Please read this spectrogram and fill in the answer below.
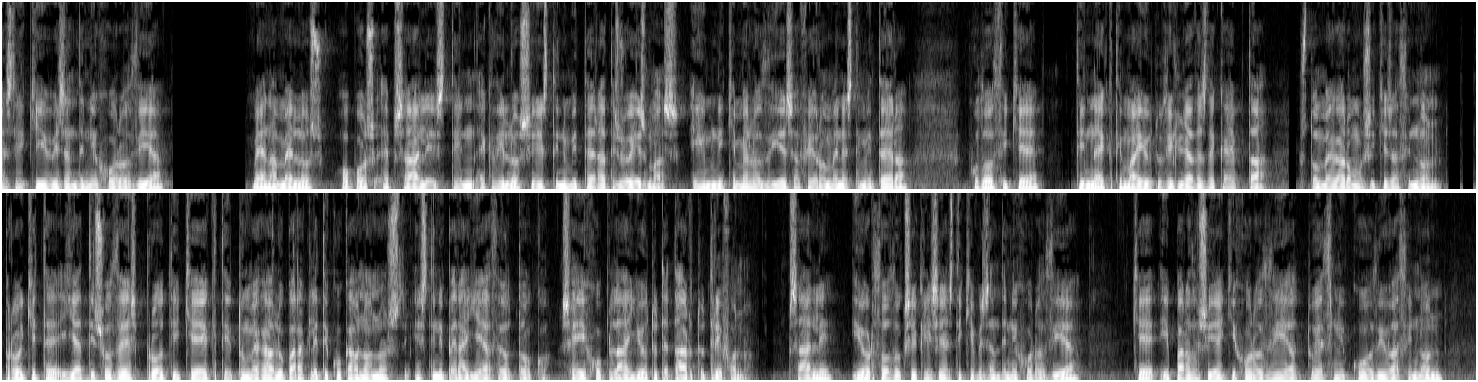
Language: Greek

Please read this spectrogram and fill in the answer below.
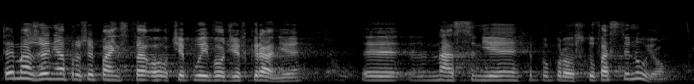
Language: Polish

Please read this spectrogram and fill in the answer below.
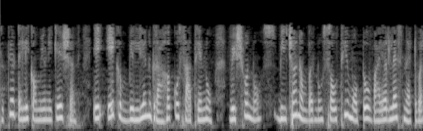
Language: Gujarati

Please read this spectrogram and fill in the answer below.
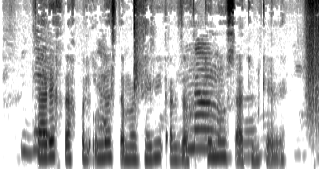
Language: Pashto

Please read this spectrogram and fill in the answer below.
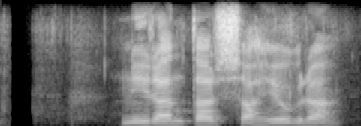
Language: Nepali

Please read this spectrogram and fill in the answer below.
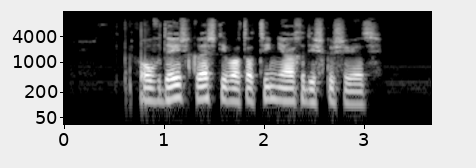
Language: Dutch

